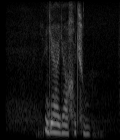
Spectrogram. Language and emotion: Russian, neutral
